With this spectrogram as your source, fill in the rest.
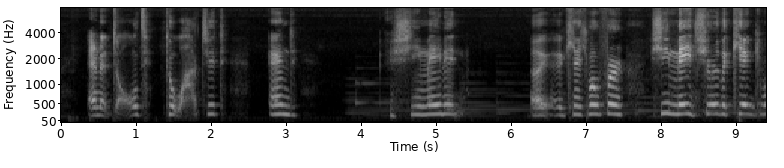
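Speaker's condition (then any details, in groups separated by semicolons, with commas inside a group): Cerebral palsy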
